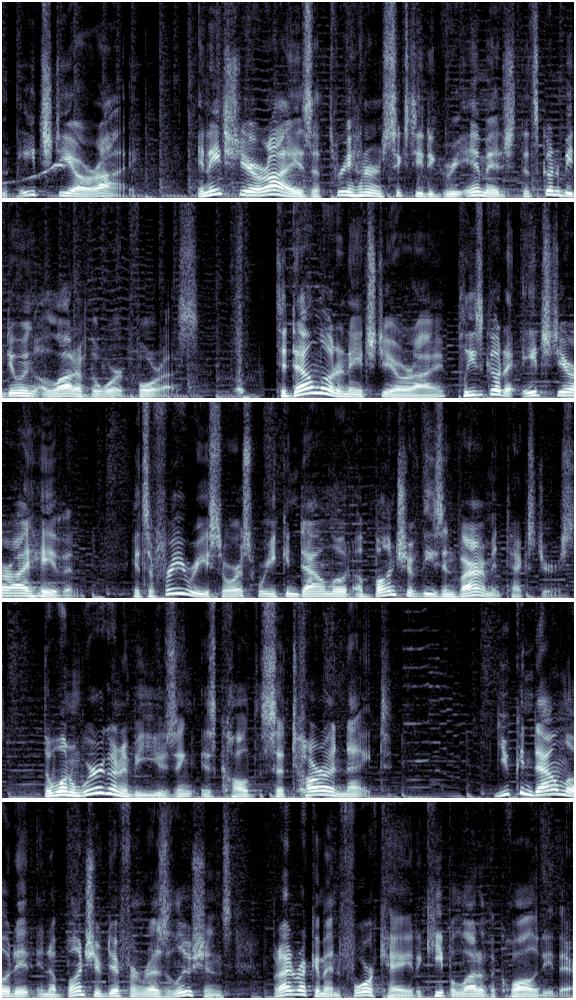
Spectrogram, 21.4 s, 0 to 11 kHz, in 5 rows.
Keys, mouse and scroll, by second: 10.1 click, 10.9-11.7 scroll down 10, 11.7-12.6 scroll up 11, 12.6 click, 13.4-13.9 scroll down 4, 13.9-14.9 scroll, 15.8 click, 17.1-17.8 scroll, 20.3 click.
